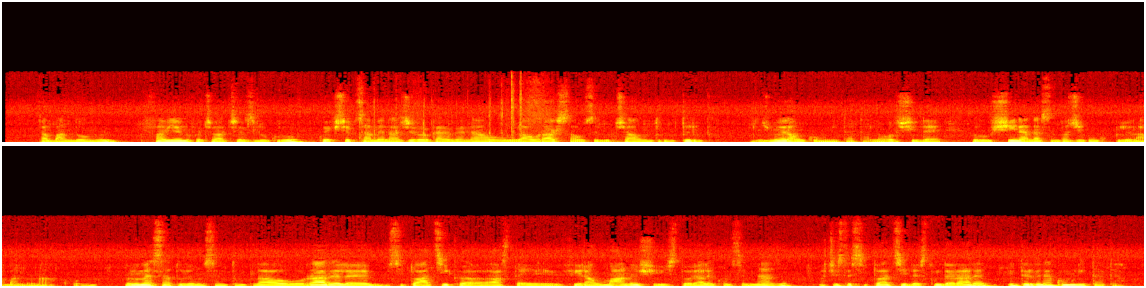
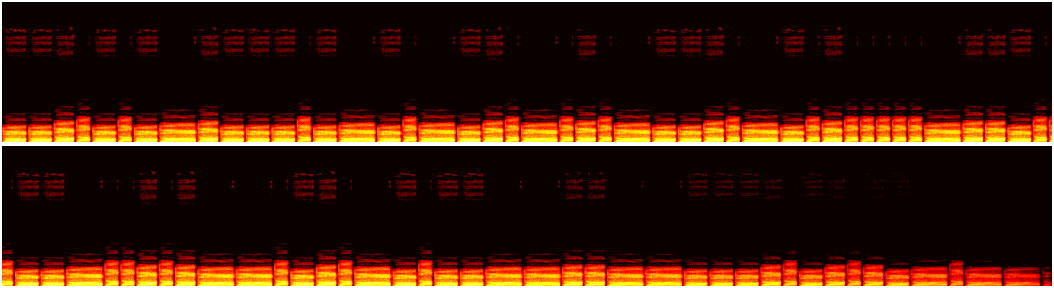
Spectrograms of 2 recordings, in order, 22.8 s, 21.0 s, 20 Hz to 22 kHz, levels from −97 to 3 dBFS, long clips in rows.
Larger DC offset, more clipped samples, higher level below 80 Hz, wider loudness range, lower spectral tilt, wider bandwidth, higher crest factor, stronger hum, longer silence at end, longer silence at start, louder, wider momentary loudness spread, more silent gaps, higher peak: neither; neither; second, -48 dBFS vs -40 dBFS; about the same, 4 LU vs 6 LU; second, -6.5 dB/octave vs -12 dB/octave; first, 11.5 kHz vs 4 kHz; about the same, 18 dB vs 14 dB; neither; second, 0.15 s vs 0.35 s; about the same, 0.05 s vs 0 s; second, -21 LUFS vs -18 LUFS; about the same, 12 LU vs 10 LU; neither; about the same, -4 dBFS vs -4 dBFS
